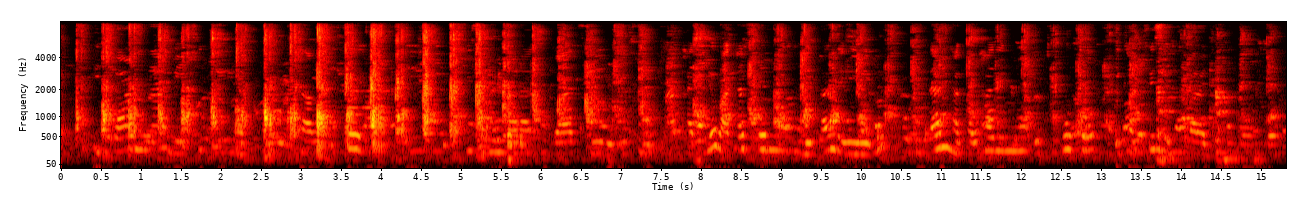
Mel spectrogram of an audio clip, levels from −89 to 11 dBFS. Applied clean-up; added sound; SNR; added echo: classical method WPE with log-MMSE.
